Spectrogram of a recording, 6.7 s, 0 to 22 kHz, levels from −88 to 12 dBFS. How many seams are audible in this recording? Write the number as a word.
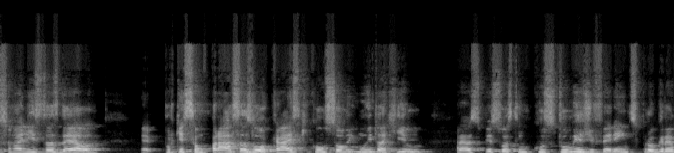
one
